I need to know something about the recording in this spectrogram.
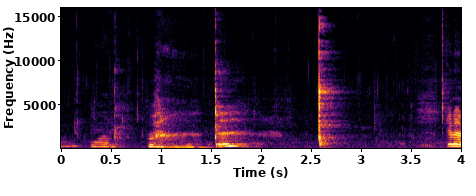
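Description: Spoons clinking against bowls at a meal, with a sharp, loud clink about two and a half seconds in, among short murmured voice sounds.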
